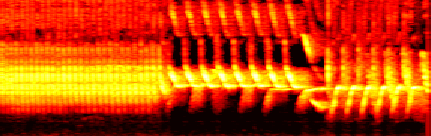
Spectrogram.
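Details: Canary singing with many 'tembakan' bursts: a fast, buzzy high trill for over a second, then a run of repeated rising-falling chirps, switching to lower swooping notes near the end; no other sounds.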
